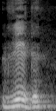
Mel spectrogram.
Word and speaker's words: read: रीड का third form भी जो उसकी स्पेलिंग होती है, वर्तनी होती है, वो READ होती है, लेकिन उसका प्रोनाउंसिएशन रेड होता है।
